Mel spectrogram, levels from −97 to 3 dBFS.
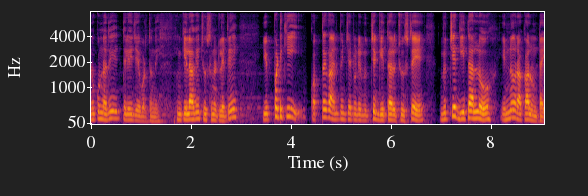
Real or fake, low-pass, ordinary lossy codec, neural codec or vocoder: real; none; none; none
